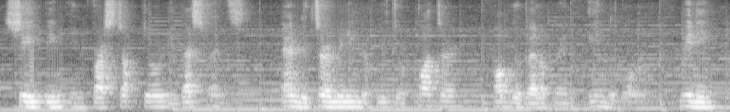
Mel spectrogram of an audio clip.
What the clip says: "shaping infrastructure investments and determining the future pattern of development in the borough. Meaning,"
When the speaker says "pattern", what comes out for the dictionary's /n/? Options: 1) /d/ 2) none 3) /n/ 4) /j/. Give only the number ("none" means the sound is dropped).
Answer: 2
